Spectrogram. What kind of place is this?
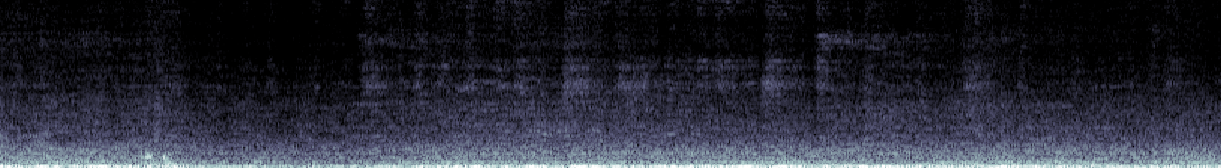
car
